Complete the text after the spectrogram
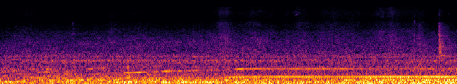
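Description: A tram's electric motor whines, rising in pitch.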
